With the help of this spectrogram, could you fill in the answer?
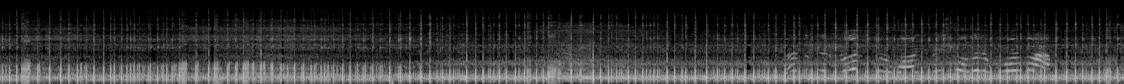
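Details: Vintage 266 chainsaw, recently started after sitting a while, bucking firewood: steady high revs as it bites into the wood, no bogging or surging; cutting cleanly, normal operation under load.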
